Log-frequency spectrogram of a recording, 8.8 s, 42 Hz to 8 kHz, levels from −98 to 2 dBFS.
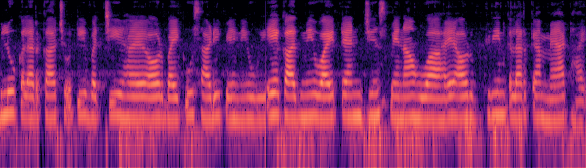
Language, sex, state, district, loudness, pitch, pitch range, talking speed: Hindi, female, Andhra Pradesh, Anantapur, -28 LUFS, 195 Hz, 195-205 Hz, 175 wpm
